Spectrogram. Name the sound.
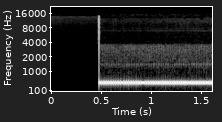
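phone ringing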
